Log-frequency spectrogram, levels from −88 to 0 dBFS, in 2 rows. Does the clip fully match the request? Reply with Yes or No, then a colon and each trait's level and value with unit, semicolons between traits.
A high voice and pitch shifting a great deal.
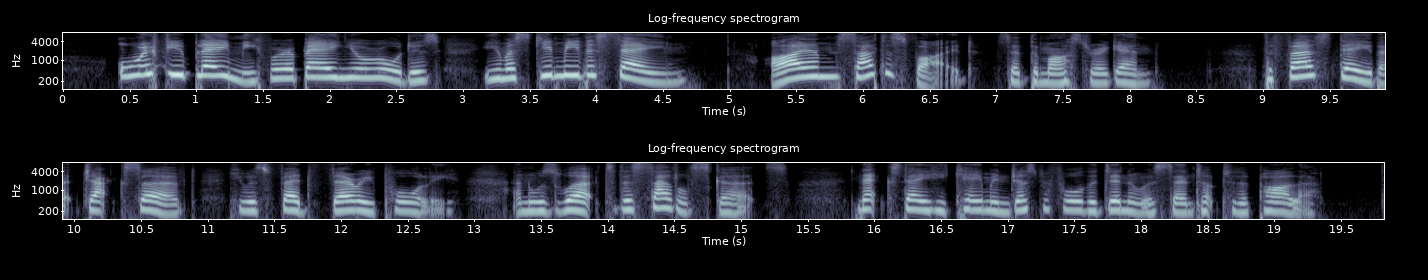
No: high, 220 Hz; average, 4.8 semitones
